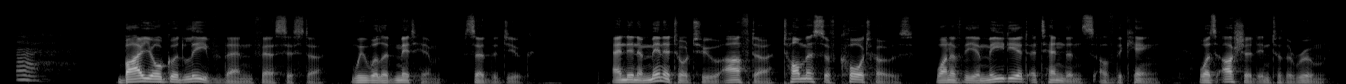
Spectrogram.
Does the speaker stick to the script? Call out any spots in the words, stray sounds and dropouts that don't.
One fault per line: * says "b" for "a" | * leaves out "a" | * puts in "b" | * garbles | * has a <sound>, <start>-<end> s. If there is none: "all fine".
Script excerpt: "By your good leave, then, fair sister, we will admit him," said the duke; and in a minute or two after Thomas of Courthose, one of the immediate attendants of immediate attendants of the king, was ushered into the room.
* has a sigh, 0.1-0.8 s
* leaves out "immediate attendants of"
